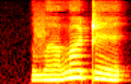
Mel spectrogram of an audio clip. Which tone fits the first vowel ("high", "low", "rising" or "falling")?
low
